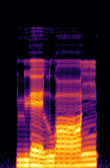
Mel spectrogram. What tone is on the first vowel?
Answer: low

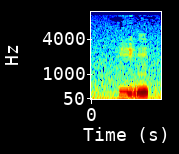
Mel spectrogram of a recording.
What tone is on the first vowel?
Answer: low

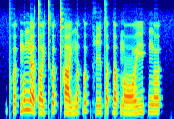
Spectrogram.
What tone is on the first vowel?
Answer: low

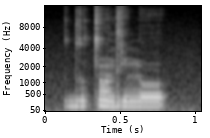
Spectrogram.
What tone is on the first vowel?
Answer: high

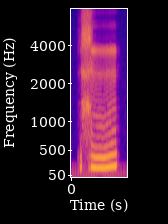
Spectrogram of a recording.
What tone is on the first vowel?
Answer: rising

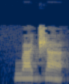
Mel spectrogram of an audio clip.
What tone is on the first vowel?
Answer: high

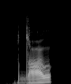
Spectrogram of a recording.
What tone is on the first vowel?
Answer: rising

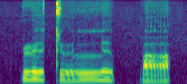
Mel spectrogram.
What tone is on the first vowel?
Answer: falling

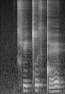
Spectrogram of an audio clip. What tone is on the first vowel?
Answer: rising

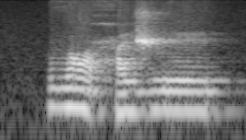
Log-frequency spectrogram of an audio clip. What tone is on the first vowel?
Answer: falling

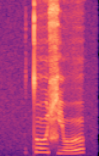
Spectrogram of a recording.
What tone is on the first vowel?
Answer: high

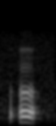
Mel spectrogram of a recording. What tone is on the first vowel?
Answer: falling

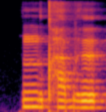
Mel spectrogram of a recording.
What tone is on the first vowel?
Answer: low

